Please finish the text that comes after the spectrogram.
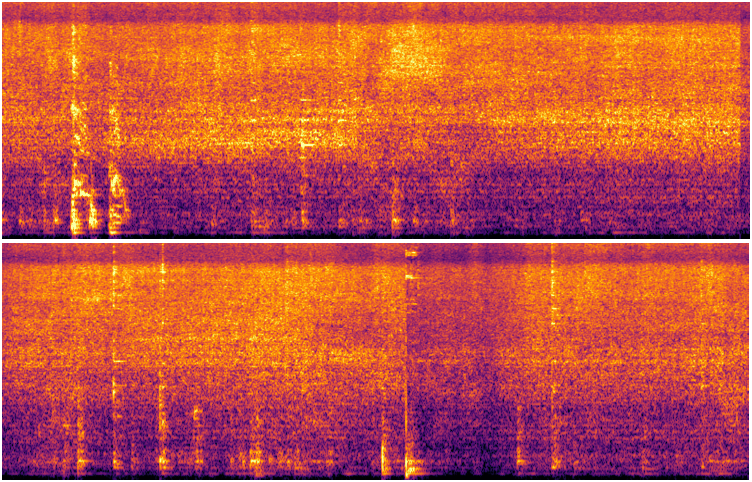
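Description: Tender eggplant pieces fry in a pan with a constant loud sizzle and hiss, broken by occasional clanks and scrapes as they are stirred.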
